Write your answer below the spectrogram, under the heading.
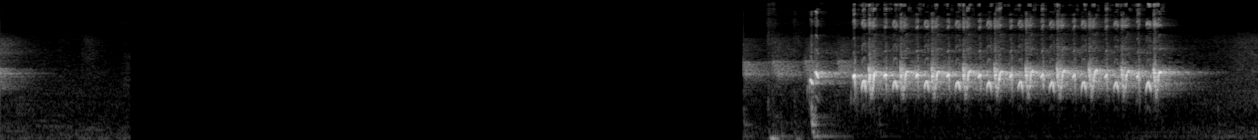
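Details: Sooty-headed bulbul, ropel singing as masteran audio: after a long silence, a sharp click then a sustained buzzy trill of very fast even notes lasting nearly three seconds.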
